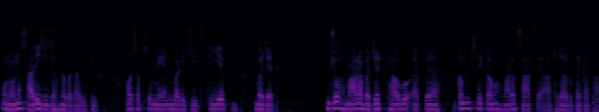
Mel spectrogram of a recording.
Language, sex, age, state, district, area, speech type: Hindi, male, 30-45, Madhya Pradesh, Betul, rural, spontaneous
